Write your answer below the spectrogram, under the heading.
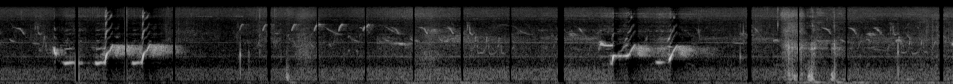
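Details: Gorgeous bushshrike in South Africa, a recording played back by a safari guide showing variations of the call: loud fluty whistled notes rising in a short phrase, repeated after about five seconds, with softer high chirps between.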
